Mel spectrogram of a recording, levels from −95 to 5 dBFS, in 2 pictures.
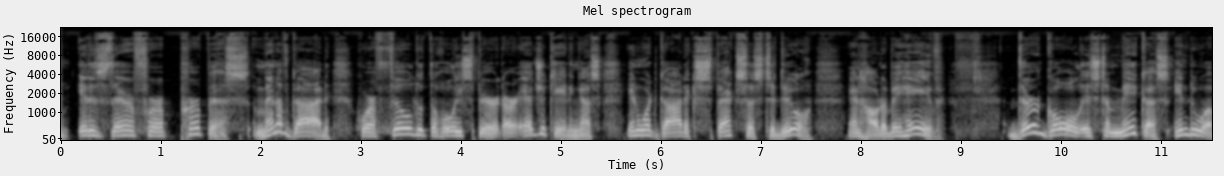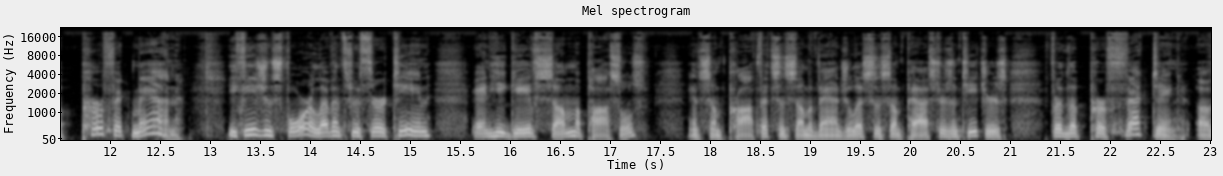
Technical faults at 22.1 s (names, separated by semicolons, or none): none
